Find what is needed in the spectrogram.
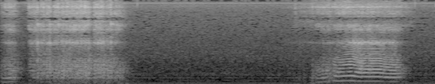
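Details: Adult man snoring in his sleep all night: two loud, harsh, rattling breaths, one drawn in and one let out, separated by a quiet pause; heavy snoring.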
